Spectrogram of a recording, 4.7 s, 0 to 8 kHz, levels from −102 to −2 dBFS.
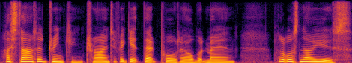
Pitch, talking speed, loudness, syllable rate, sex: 200 Hz, 190 wpm, -17 LUFS, 5.0 syllables/s, female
